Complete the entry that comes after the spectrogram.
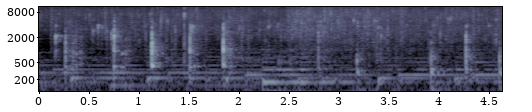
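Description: Chives, onion and dried chilies sizzling in hot oil in a wok, with many sharp clicks and scrapes of a wooden spatula stirring them against the pan.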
